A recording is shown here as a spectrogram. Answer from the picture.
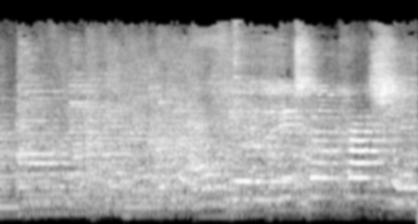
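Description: Acoustic guitar played live in a solo song, with a woman singing over it near the end.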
